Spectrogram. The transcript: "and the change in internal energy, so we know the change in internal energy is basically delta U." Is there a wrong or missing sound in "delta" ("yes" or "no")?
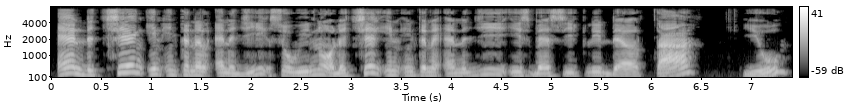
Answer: no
